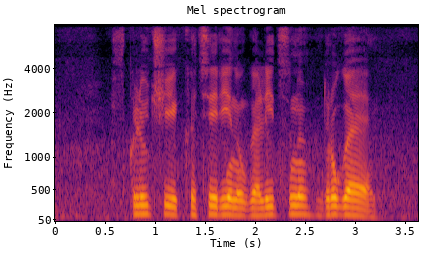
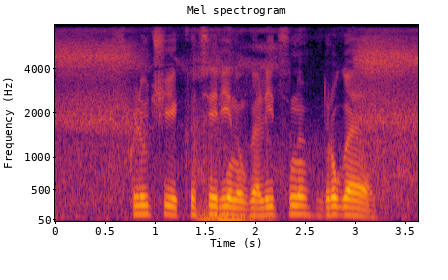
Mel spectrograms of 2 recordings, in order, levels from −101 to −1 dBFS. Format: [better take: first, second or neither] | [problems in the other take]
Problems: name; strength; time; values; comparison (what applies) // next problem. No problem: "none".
first | background sound (Breathing); 12 dB below the speech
